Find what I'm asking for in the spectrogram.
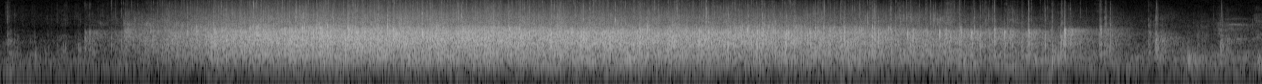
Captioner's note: applause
